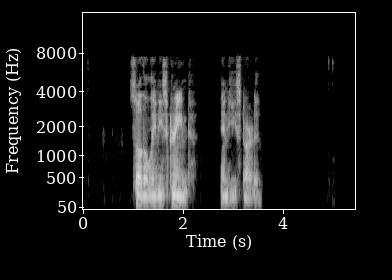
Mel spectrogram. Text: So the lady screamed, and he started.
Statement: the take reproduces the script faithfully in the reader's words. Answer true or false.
true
